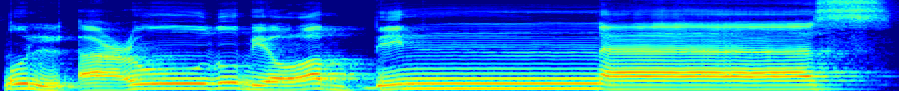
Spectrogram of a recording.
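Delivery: slow drawn-out tajweed chant; Quran recitation. Acted. Teacher reciting for pupils to repeat, slow chant. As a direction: recite each syllable long and even, like in the mosque.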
